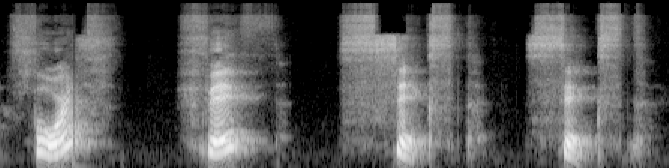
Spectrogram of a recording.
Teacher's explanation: no I wouldn't use an F sound here this should be a th sound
